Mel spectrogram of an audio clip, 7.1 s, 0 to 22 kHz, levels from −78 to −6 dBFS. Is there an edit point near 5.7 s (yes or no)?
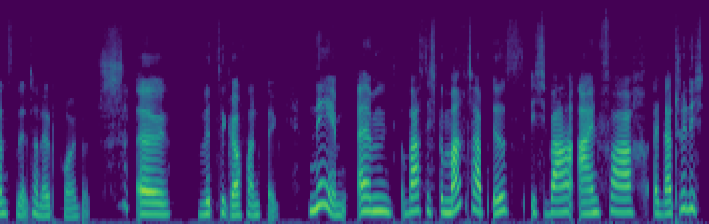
no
